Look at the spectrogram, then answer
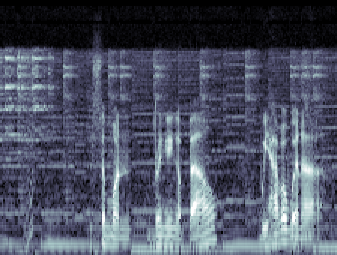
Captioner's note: bell ringer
